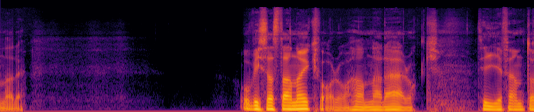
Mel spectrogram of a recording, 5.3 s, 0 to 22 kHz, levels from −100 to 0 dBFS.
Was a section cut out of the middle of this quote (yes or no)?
no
